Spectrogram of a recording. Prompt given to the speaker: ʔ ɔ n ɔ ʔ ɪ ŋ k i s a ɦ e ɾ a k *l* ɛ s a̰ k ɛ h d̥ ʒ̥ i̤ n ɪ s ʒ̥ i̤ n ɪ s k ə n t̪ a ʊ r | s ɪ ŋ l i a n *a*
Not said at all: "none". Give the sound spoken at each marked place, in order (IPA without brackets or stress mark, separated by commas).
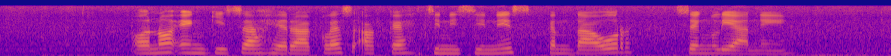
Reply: l, e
